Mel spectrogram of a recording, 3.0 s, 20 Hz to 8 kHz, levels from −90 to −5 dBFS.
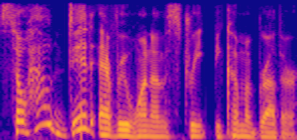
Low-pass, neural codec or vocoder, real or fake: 7.2 kHz; none; real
